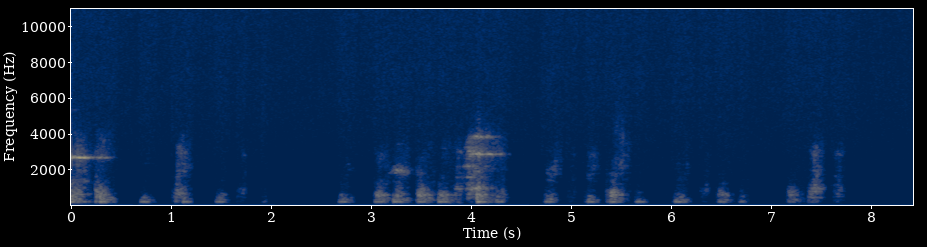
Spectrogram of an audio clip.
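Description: Faint marker strokes on a whiteboard: a quick run of short rubbing squeaks as a chemical equation is written, with a pause of about a second near the start.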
